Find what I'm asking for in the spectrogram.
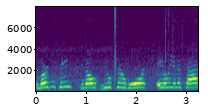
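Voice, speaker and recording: Squeaky and extremely high-pitched, a woman's put-on character voice moves at a moderate pace with monotone, flat intonation over clear background noise. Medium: video game.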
